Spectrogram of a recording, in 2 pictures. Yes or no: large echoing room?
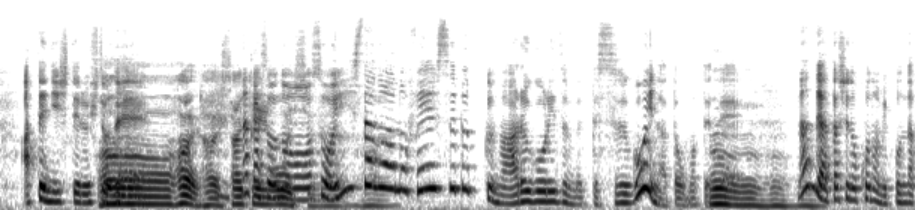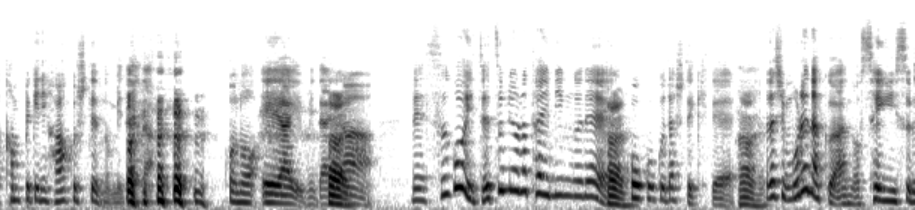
no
